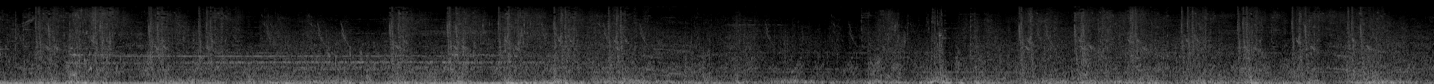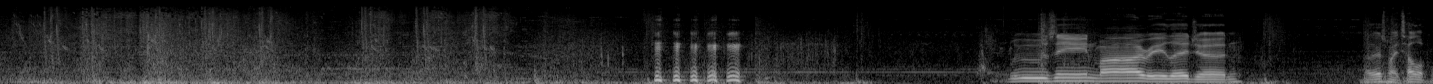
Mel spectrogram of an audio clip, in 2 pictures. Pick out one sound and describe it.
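Game sound effects whoosh and zap in quick bursts.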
